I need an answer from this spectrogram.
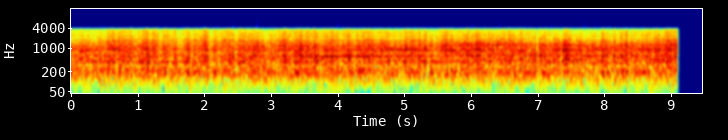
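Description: Steady running noise of a moving commuter train heard from inside the passenger car: an even rush of wheels on rail with faint held tones, cutting off suddenly near the end.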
